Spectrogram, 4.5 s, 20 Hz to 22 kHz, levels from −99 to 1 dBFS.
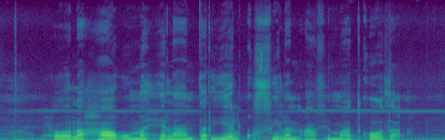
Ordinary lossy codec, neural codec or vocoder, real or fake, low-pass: none; none; real; none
